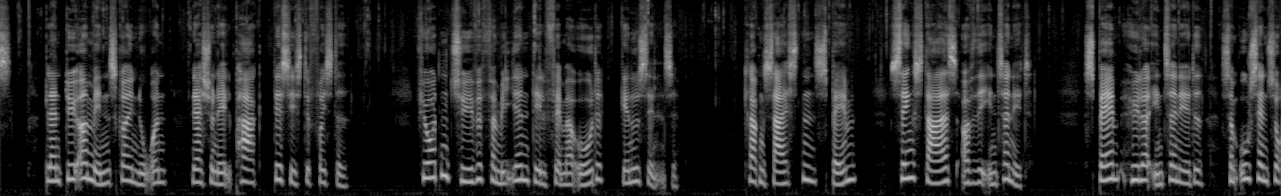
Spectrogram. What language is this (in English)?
Danish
